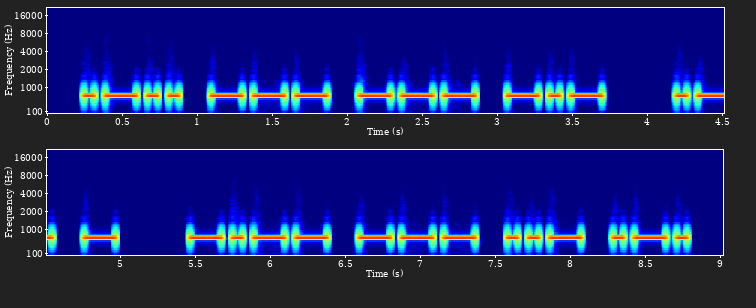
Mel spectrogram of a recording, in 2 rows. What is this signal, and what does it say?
Morse code, heard as a keyed tone, about 17 wpm, 700 Hz. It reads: LOOK AT YOUR
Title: Sentences from Top 1000 Words - Review Part 1 - 17wpm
